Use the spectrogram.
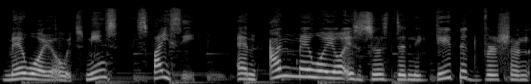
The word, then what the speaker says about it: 안매워요: hango where number 253 ano this is pronounced as a four syllable word the first syllable is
